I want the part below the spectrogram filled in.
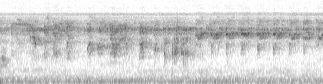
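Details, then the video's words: Swiftlet lure call of the SP Sanro style, with many birds said to be present: a busy stream of short, high, raspy chirps crowded together without pause, over a faint low hum. "Suara Burung Walet, Download Suara Panggil Walet"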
